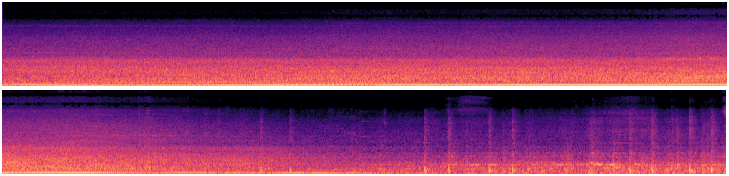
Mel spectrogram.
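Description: A train moving on the track: a steady low drone swells to its loudest about halfway through and then eases off. From about two-thirds in come sharp clicks of wheels over rail joints.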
